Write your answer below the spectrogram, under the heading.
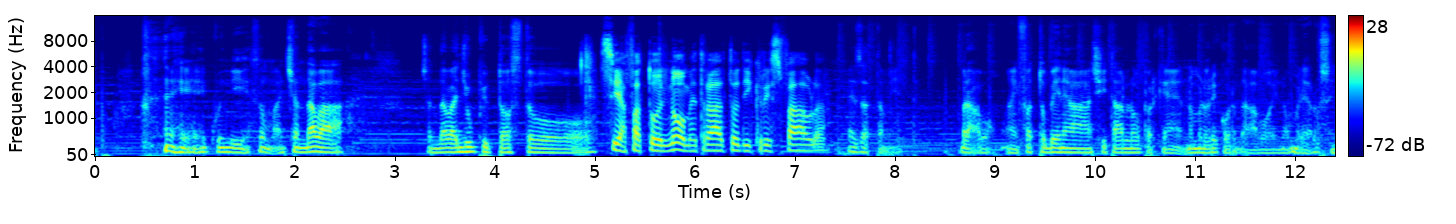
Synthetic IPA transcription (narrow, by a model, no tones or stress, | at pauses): po | ɛkːwind̪insomːa̰t͡ʃiand̪aːva | t͡ʃiand̪aːvad͡ʒupːjut̪ːɔst̪osiafːat̪ːoilnoːmet̪ɾalalt̪ɾod̪ikɾisfawlḛrezat̪ːamḛnt̪e̥ | bɾa̰ːvoajfat̪ːobɛːneat͡ʃit̪arloperk̟enomːeloɾikord̪a̰ːvoenːommelɛ̰ːɾɔseɲ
